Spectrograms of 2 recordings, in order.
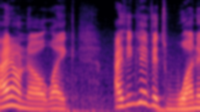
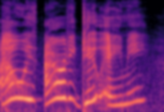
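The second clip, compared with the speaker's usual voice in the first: very high, shrill yell, full of attitude. Retelling a scene where one sister snaps at the other: imitating Tammy yelling. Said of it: "And then Tammy yells".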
